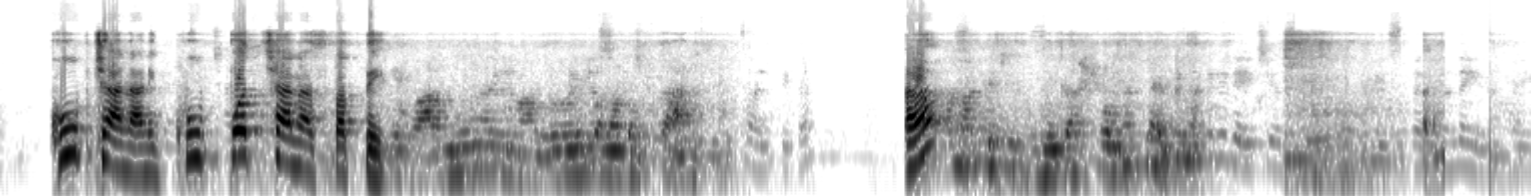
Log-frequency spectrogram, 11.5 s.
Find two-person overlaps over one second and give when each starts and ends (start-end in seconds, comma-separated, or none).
0.6-2.2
